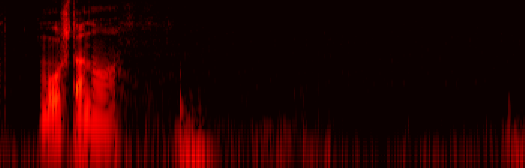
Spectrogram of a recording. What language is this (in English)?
Danish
